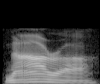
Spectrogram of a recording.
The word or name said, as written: Nara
